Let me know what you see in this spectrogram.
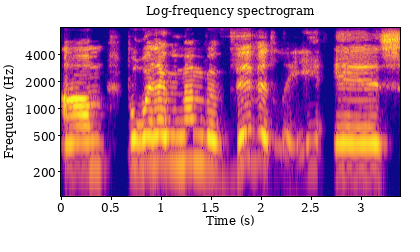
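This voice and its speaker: A woman speaks with a French accent. Her pitch varies in an ordinary way. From France, Paris. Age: 50s. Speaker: comics editor and publisher. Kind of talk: interview.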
